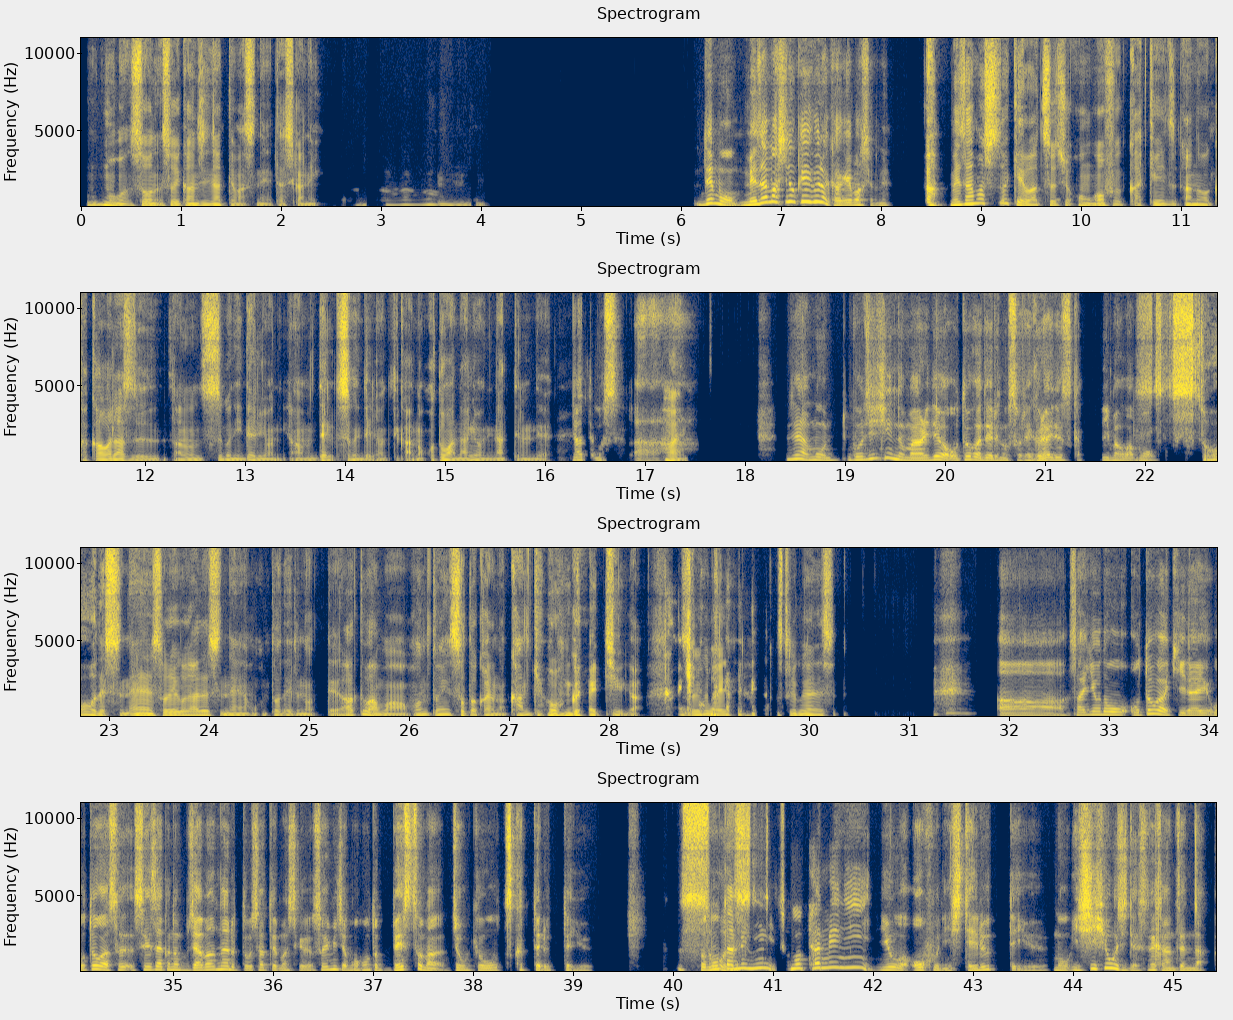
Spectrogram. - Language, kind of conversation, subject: Japanese, podcast, 通知はすべてオンにしますか、それともオフにしますか？通知設定の基準はどう決めていますか？
- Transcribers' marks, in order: laughing while speaking: "環境音ぐらい"; laugh; tapping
